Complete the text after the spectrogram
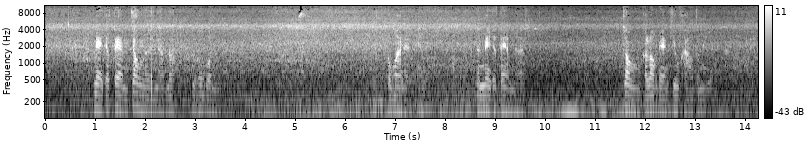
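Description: A bird calls in short, repeated bursts from the branches.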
